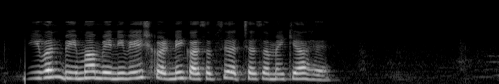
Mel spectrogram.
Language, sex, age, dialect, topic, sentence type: Hindi, female, 18-24, Marwari Dhudhari, banking, question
